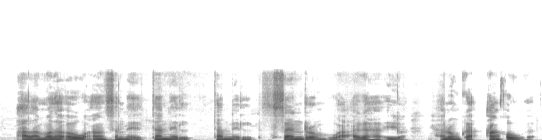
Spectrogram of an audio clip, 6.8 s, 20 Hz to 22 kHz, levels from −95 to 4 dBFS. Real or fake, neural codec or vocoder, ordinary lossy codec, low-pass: fake; vocoder, 44.1 kHz, 128 mel bands every 512 samples, BigVGAN v2; none; 10.8 kHz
